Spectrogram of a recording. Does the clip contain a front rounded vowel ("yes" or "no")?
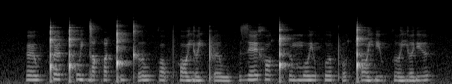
yes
